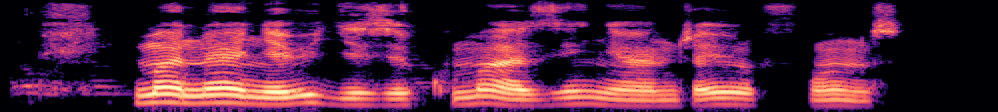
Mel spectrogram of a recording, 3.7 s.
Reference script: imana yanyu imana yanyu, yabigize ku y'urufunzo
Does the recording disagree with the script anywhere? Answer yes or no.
yes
